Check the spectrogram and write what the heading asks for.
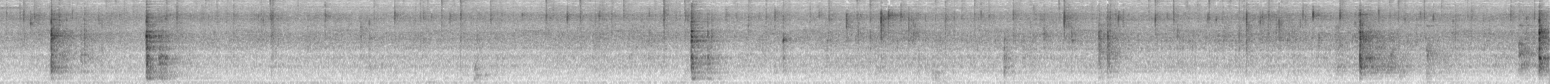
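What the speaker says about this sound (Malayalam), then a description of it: "എല്ലാ ഭാഗവും ഒന്ന് ഫ്രൈ ആയി വരണം." Chicken roll frying in a pan of oil for a Malayalam iftar recipe, giving a steady close sizzle with occasional louder crackles and stirring clatters, no voices.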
